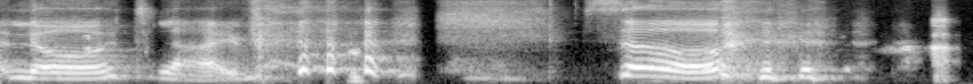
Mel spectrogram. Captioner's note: laughs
